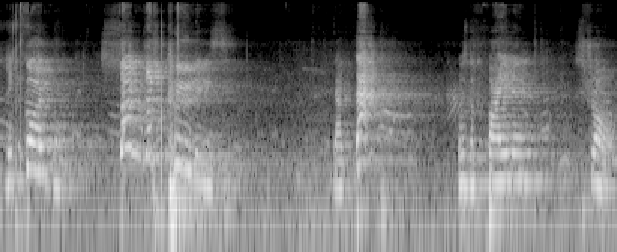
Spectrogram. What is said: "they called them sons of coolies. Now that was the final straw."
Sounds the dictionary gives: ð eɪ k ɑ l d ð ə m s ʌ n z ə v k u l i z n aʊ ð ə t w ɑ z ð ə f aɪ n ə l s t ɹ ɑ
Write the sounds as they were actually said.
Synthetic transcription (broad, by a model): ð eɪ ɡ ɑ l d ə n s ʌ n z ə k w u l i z n aʊ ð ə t w ɑ z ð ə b aɪ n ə n s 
